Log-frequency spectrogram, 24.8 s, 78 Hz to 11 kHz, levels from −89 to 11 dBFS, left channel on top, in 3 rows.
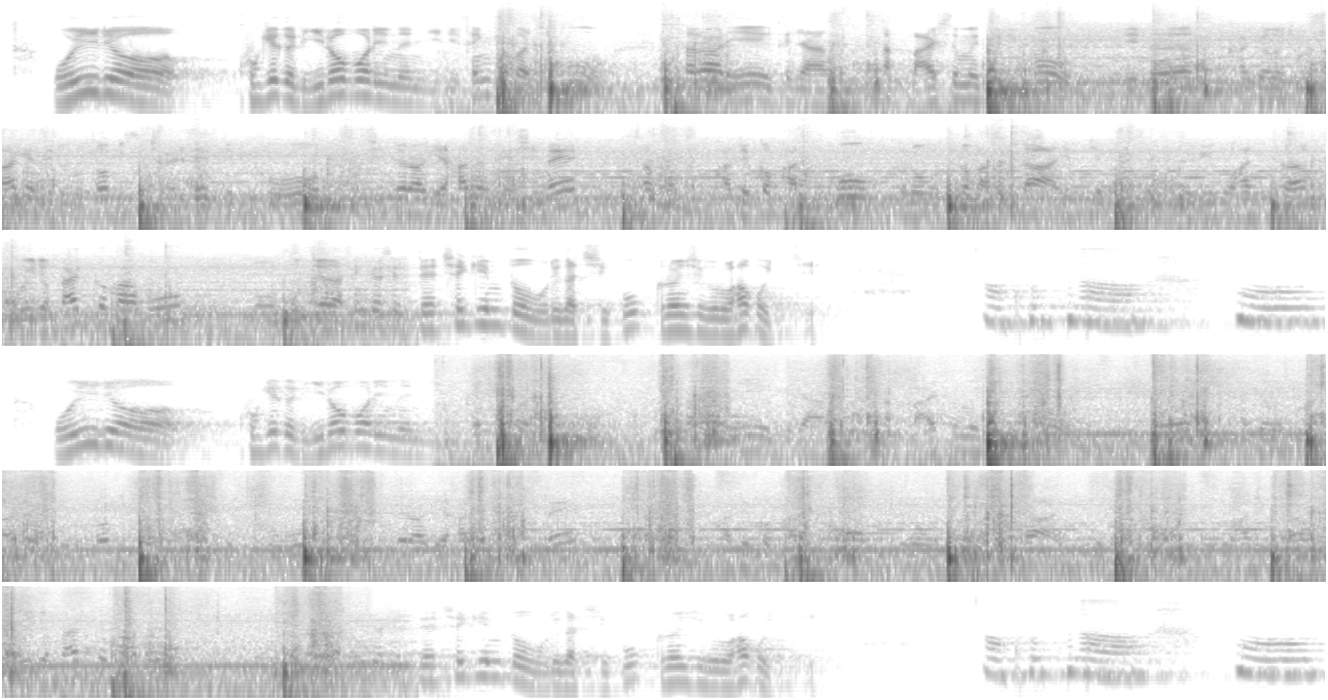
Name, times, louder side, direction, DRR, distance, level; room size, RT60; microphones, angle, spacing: voice 1, 0.1-1.2 1.5-11.9 12.3-12.4 12.7-17.7 18.1-21.6 21.9-22.2, left 4 dB, 55° left, 16 dB, 0.5 m, -57 dB
sound 1, 2.7-18.8, right 5 dB, 65° right, 0.3 m, -45 dB
sound 2, 6.1-19.1, right 1 dB, 25° left, 1.1 m, -57 dB
sound 3, 11.2-16.5, left 1 dB, 85° left, 2.5 m, -62 dB
voice 2, 22.7-24.8, equal, 10° right, 5 dB, 1.1 m, -64 dB
13.0 x 6.4 x 8.8 m, 1.5 s
head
